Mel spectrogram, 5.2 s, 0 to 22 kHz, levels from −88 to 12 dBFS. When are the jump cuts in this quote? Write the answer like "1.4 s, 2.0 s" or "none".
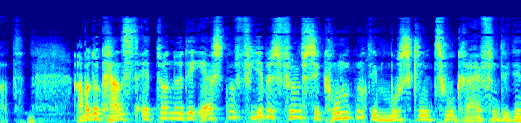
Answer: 3.7 s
